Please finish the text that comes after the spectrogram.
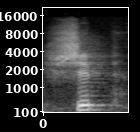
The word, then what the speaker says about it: ship: Vous avez sheep, qui est un mouton. Et ship, qui est un bateau. Donc je répète les deux mots. Sheep, ship.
